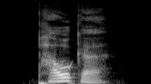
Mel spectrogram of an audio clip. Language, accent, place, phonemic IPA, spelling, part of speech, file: German, Germany, Berlin, /ˈpaʊ̯kə/, Pauke, noun, De-Pauke.ogg
- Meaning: 1. kettledrum, timpani 2. bass drum, any large low-pitched drum, especially as part of a marching band 3. scolding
